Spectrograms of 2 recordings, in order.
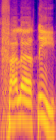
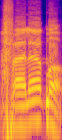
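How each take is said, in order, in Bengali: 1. শব্দটি হ্রস্ব ই স্বরধ্বনি দিয়ে শেষ হয়। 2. শব্দটি শুধু q ব্যঞ্জন দিয়ে শেষ হয়।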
